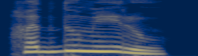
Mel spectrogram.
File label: "ಹದ್ದುಮೀರು", Kannada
